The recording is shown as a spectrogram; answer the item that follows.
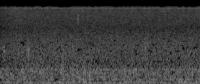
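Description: Steady, even hiss of background noise, with no distinct events.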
